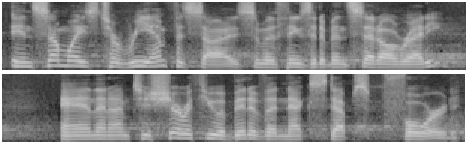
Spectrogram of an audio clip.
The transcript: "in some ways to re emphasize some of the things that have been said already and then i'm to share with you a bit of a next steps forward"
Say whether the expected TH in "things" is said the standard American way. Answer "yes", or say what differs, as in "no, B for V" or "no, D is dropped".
yes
